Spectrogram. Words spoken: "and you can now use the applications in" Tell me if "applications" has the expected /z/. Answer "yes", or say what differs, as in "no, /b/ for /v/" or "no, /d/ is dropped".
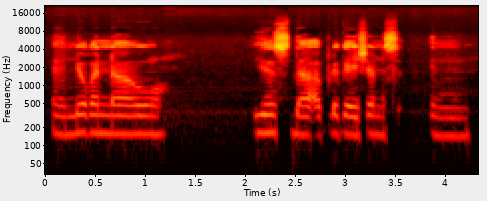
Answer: no, /s/ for /z/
